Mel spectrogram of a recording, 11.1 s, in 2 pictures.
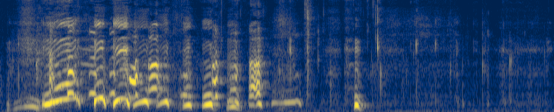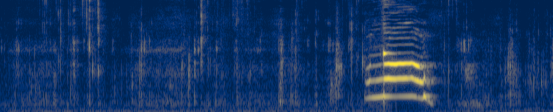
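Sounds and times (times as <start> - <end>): chewing sticky food: 1.7 - 11.0.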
